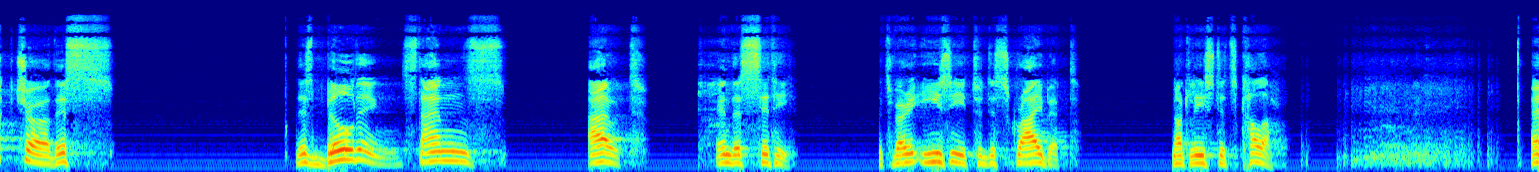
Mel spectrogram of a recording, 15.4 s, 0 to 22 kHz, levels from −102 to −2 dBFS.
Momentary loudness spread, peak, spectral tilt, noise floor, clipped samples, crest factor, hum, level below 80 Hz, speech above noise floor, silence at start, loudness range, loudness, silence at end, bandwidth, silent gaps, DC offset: 19 LU; -14 dBFS; -5 dB/octave; -77 dBFS; under 0.1%; 20 dB; 60 Hz at -65 dBFS; -70 dBFS; 47 dB; 0 s; 5 LU; -31 LUFS; 0 s; 16 kHz; none; under 0.1%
